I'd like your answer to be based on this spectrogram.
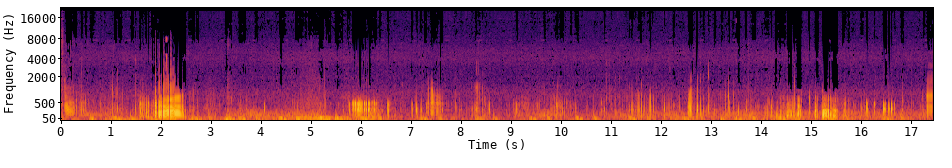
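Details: Person lying down, hungry after skipping breakfast, a small lunch, then two doughnuts four hours later: repeated low gurgles and rumbles, some loud; stomach growling (borborygmi), a normal bowel sound.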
